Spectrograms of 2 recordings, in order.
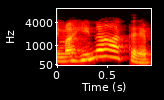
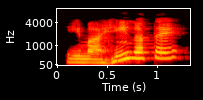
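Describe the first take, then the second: First: Imagínate wrongly stressed as i-ma-gi-NA-te. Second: Imagínate stressed as i-ma-GI-na-te. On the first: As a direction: shift the weight to NA in imagínate. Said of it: "should be imagínate". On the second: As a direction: hit the GI in imagínate. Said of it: "should be imagínate, but it's not". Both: Shown as a demonstration.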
